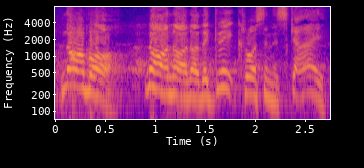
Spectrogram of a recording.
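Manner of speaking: loud, high, laughing no; laughing protest. Retold or imitated. The son correcting his ma, loud and laughing.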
